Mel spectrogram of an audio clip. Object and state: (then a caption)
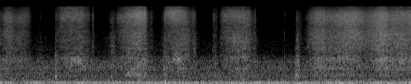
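Canvas pouch. Long fingernails scratch and tap on a flat, empty cream canvas pouch lying on a table. Bursts of bright, hissing fabric scratching come and go over a steady low hum, with soft taps mixed in.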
